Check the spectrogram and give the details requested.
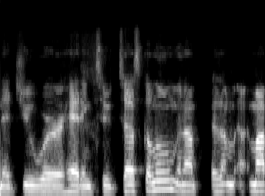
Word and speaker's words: Tusculum: It mentioned that you were heading to Tusculum, and am I pronouncing that right? You are Tusculum, I think.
